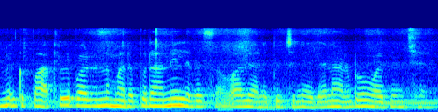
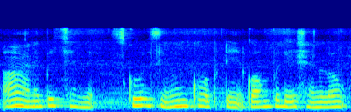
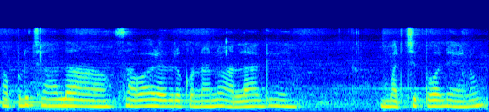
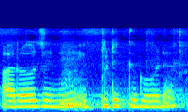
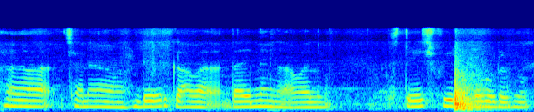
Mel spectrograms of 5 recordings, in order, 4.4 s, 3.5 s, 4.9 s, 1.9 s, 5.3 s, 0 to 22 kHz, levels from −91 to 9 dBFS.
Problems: constant background noise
